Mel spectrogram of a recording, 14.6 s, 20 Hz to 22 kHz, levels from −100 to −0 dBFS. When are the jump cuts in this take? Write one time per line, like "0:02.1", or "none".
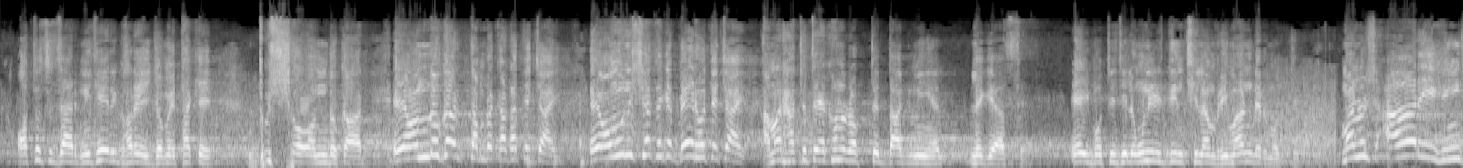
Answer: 0:07.5
0:13.2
